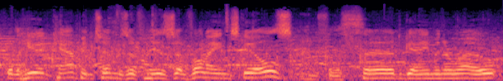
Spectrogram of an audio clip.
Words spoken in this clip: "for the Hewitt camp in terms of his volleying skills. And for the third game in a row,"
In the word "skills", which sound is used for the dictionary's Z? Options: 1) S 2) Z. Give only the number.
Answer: 2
